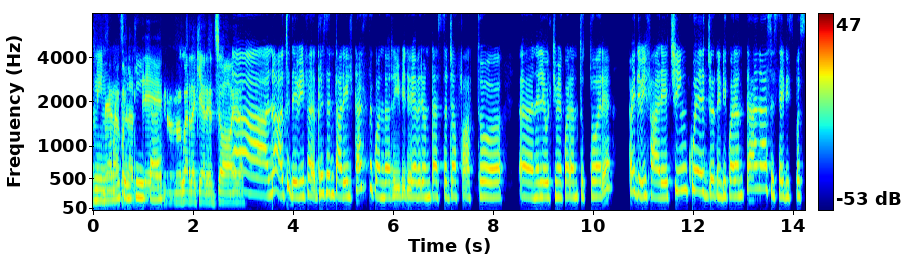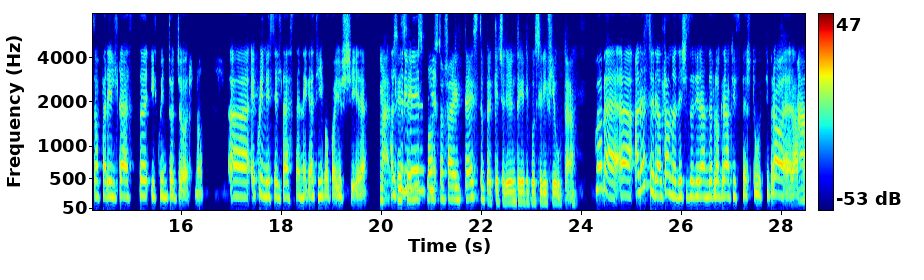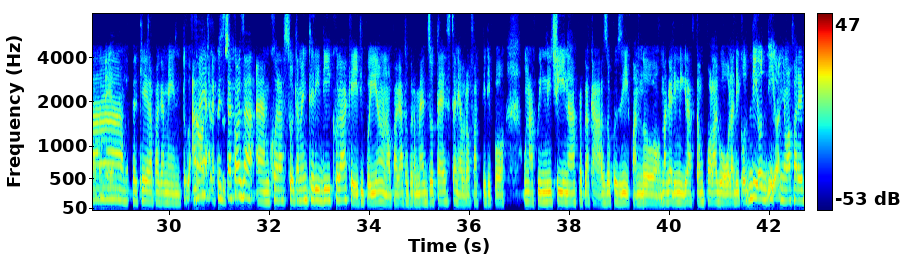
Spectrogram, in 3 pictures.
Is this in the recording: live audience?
no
